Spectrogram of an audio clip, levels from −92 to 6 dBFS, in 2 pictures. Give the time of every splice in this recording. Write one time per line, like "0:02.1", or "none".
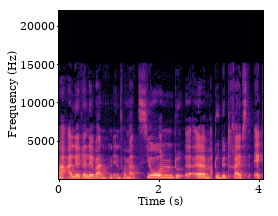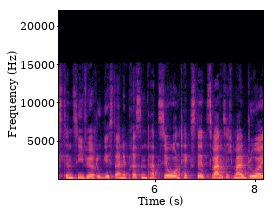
0:03.1
0:04.8
0:06.5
